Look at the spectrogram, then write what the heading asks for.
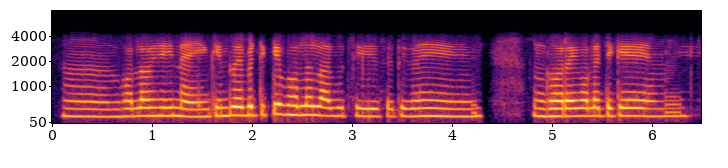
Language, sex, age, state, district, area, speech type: Odia, female, 30-45, Odisha, Koraput, urban, conversation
